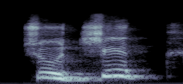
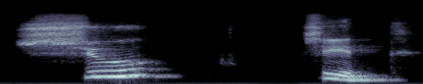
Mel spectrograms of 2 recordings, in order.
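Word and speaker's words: xuchit: Entonces, por ejemplo, yo no quiero que usted pronuncie SHU SHEET. No es doble SH. Tampoco es CHU CHEET. Tampoco. Es SHU CHEET. SHU CHEET. Entonces, ¿qué significa eso? Eso significa flor, flor. Entonces, hay que pronunciar correctamente shu chit. La primera tiene un ceseo, shu, y la otra es cortante, chit, chit.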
